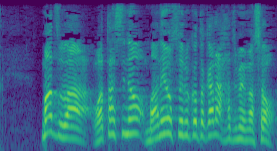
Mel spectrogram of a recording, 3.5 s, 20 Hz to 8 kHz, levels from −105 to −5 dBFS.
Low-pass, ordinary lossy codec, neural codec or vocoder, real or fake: 7.2 kHz; none; none; real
